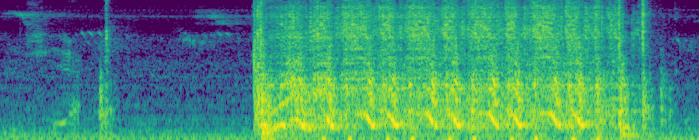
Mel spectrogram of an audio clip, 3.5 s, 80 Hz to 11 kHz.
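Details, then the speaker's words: Kohler 7000 series engine on a Troy-Bilt zero-turn mower, just fitted with a new carburetor and fuel shutoff valve left closed: starter spins steadily at about five compression pulses a second for two seconds with no firing; fuel-starved crank, no start. "because the carburetor is not full of fuel it's going to have to crank for a little bit first oh wait the shutoff valves on oh yeah we forgot put a shutoff valve in here forgot to turn gas on"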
